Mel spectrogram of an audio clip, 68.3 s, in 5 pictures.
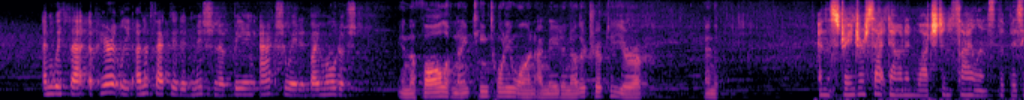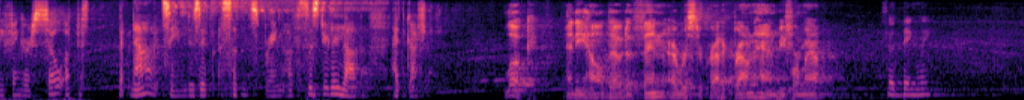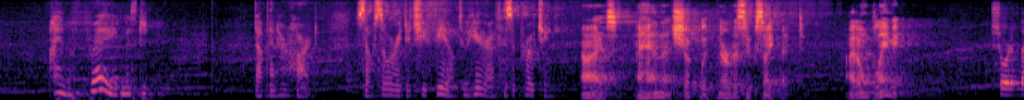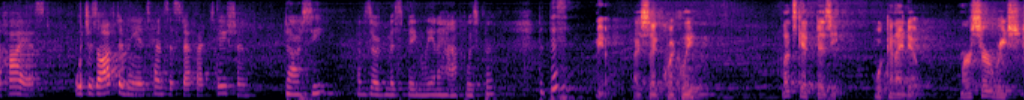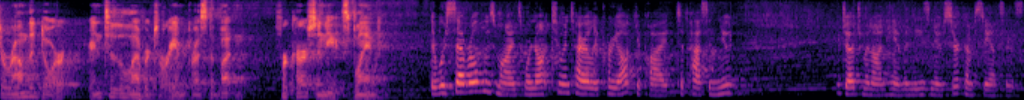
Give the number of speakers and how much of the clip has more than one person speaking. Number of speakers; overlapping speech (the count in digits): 6, no overlap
